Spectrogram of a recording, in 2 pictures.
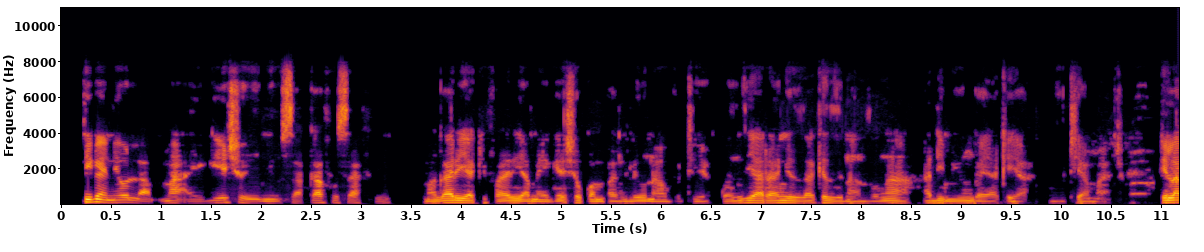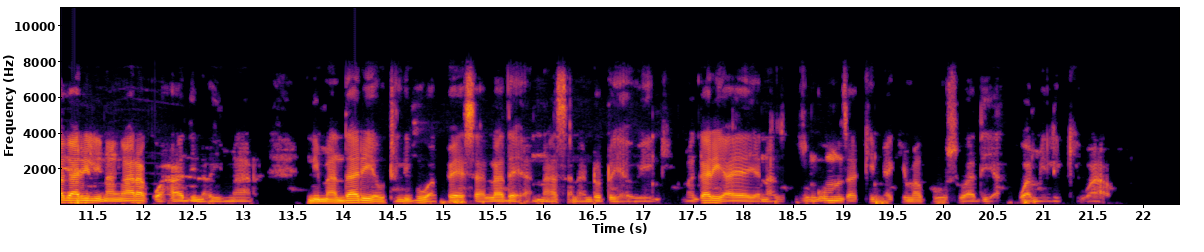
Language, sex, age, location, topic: Swahili, male, 18-24, Kisumu, finance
